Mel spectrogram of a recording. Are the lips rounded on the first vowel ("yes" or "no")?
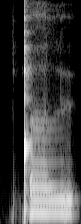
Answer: no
